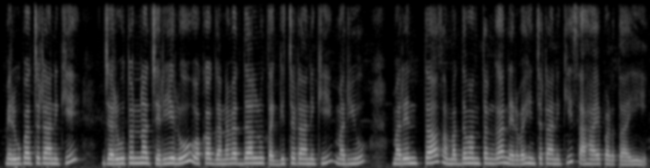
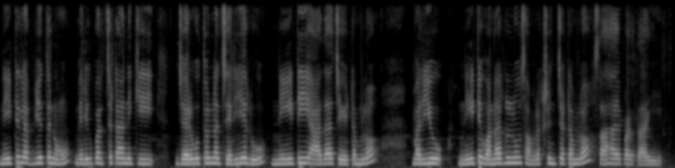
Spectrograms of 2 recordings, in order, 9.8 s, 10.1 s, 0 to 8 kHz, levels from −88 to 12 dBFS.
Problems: none marked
